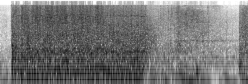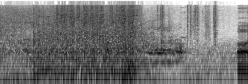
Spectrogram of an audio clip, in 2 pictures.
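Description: Sustained rapid automatic gunfire from a modified weapon in The Outer Worlds, loud and dense in two long bursts separated by a brief lull, with game sounds at the end.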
